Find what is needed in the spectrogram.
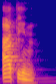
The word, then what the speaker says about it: atin: The next word is atin. Atin. Atin. Atin is spelled as A-T-I-N.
